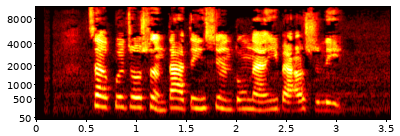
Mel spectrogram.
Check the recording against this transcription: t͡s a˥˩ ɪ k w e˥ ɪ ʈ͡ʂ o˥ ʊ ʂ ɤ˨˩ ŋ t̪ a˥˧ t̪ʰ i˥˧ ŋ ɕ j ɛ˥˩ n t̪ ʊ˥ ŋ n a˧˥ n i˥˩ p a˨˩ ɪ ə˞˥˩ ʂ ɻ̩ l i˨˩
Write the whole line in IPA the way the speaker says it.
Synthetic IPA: t͡s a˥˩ ɪ k w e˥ ɪ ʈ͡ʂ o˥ ʊ ʂ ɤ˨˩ ŋ t̪ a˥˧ t̪ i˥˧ ŋ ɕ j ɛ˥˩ n t̪ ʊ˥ ŋ n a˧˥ n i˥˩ p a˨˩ ɪ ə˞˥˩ ʂ ɻ̩ l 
